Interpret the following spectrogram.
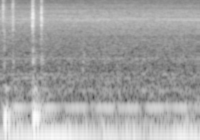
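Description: A few quick computer keyboard keystrokes in the first half second, entering a dimension value, over a low steady hum.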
